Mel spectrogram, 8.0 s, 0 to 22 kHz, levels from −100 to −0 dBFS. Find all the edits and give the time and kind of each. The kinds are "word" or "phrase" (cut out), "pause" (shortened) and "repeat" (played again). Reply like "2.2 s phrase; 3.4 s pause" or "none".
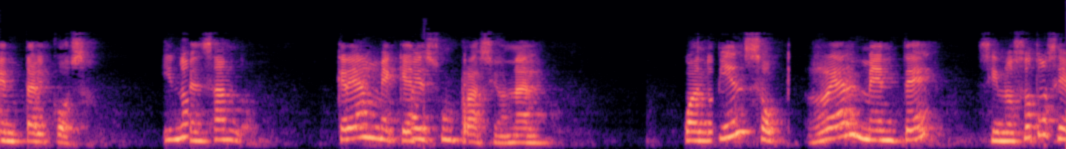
1.4 s phrase; 3.1 s word; 3.5 s word; 5.3 s word; 5.9 s word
